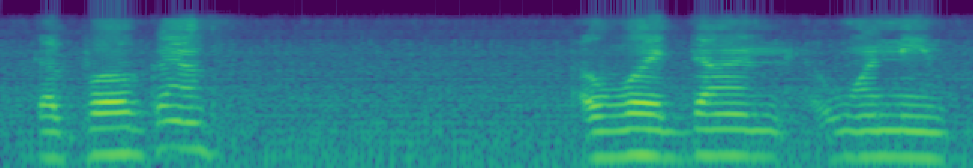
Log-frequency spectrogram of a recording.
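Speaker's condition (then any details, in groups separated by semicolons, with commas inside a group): Cerebral palsy; affects speech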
